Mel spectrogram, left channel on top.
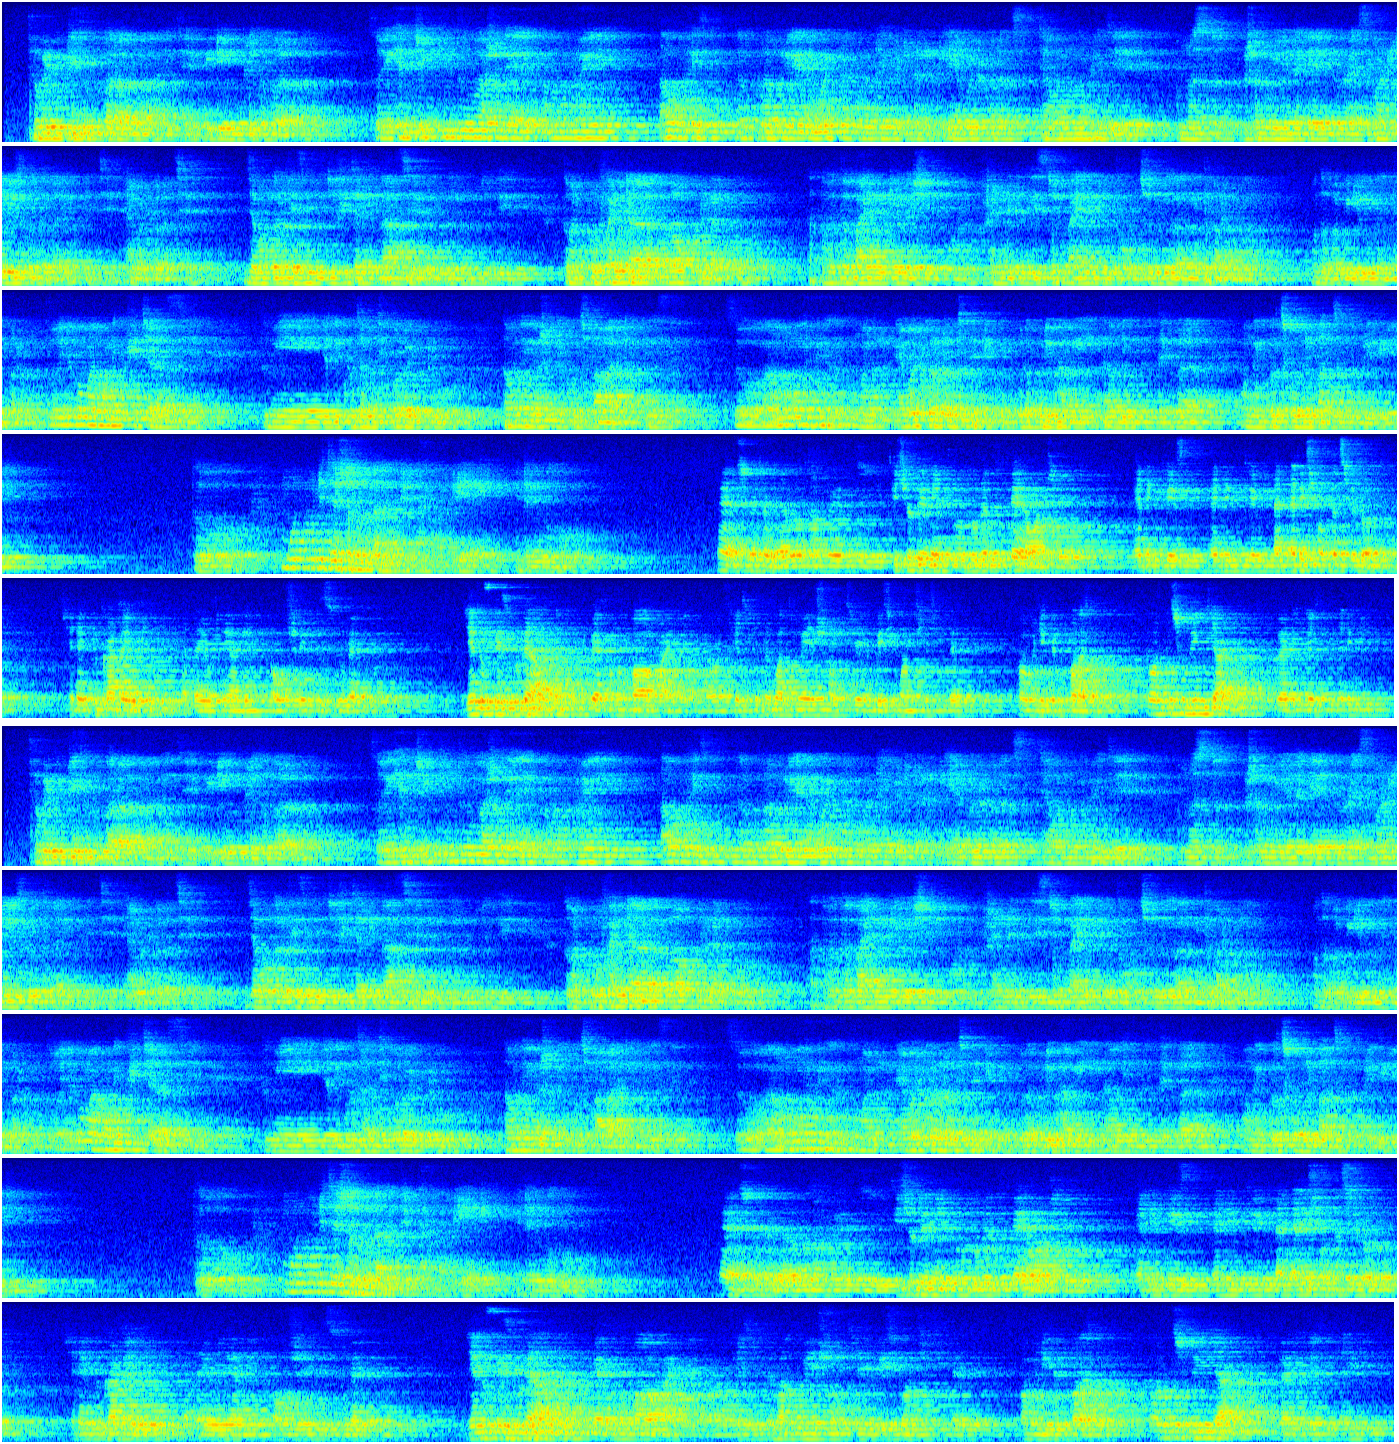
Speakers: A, on the left (about 60°); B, on the left (about 80°).
A: ছবি বিকৃত করা বা এই যে ভিডিও বিকৃত করা তো এই ক্ষেত্রে কিন্তু আসলে আমার মনে হয় তাও ফেসবুক ধরো পুরোপুরি অ্যাভয়েড না করাটাই বেটার আর কি অ্যাভয়েড করা হচ্ছে আমার মনে হয় যে আমরা সোশ্যাল মিডিয়াটাকে ধরো স্মার্টলি ইউজ করতে পারি এর চেয়ে অ্যাভয়েড করাচ্ছে যেমন ধরো ফেসবুকে কিছু ফিচার কিন্তু আছে যেমন ধরো তুমি যদি তোমার প্রোফাইলটা লক করে রাখো তা হয়তো বাইরের কেউ এসে তোমার ফ্রেন্ডের লিস্টের বাইরের কেউ তোমার ছবিগুলো নিতে পারলো না অথবা ভিডিওগুলো নিতে পারলো না তো এরকম আরো অনেক ফিচার আছে তুমি যদি খোঁজাখুঁজি করো একটু তাহলে আসলে খোঁজ পাবা আর কি ঠিক আছে তো আমার মনে হয় না তোমার অ্যাভয়েড করাটা উচিত আর কি একদম পুরাপুরি ভাবেই তাহলে কিন্তু দেখবা অনেক খোঁজ খবরই পাচ্ছ না পৃথিবীর তো মোটামুটি চেষ্টা করো কানেক্টেড থাকার এই আর কি এটাই বলবো
B: হ্যাঁ সেটাই আমি তোমাকে ওই কিছুদিন একটু দূরে থেকে আমার যে অ্যাডিক্টিভ অ্যাডিক্টিভ অ্যাডিকশনটা ছিল আর কি সেটা একটু কাটাই উঠি কাটাই উঠে আমি অবশ্যই ফেসবুক ব্যাক করবো যেহেতু ফেসবুকের
A: হুম,
B: অল্টারনেটিভ এখনো পাওয়া হয় নাই কারণ ফেসবুকের মাধ্যমে সবচেয়ে বেশি মানুষের সাথে কমিউনিকেট করা যায় তো আর কিছুদিন যাক একটু অ্যাডিক্টেড অ্যাডিক্টেড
